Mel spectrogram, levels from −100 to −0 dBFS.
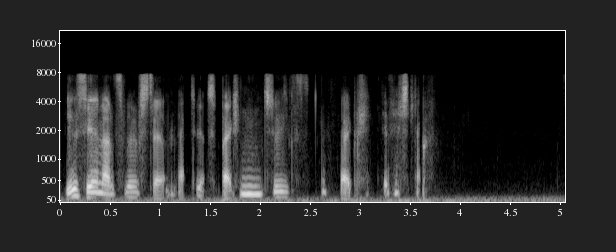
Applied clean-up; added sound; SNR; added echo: neural diffusion model UNIVERSE++.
